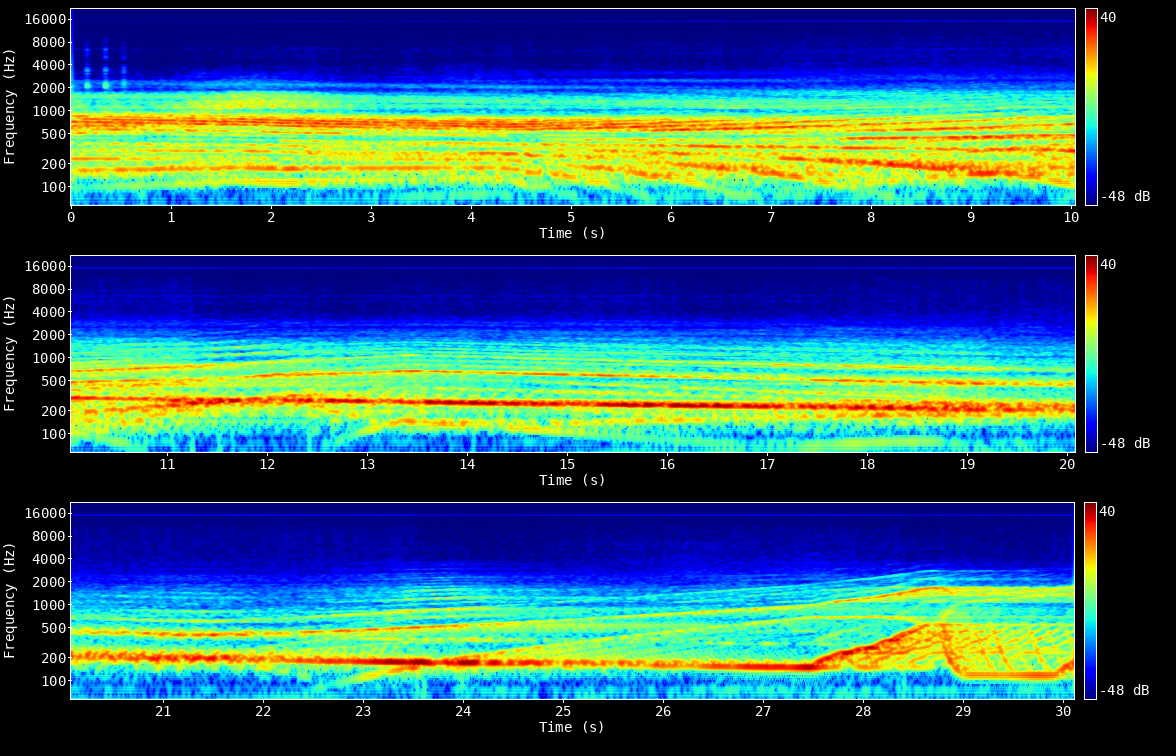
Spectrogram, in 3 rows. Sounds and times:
Synthesizer: 0:00.0 - 0:30.1.

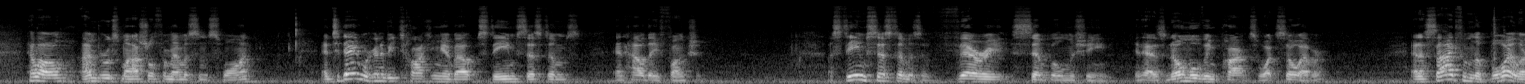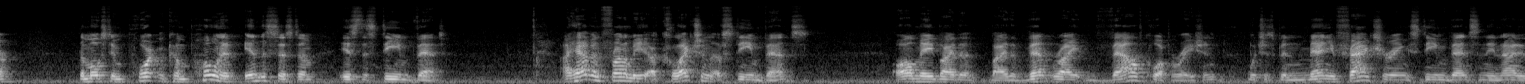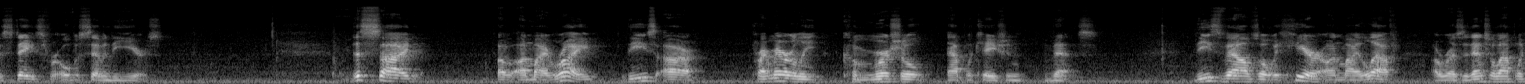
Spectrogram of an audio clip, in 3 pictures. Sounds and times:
Speech: 0:00.3 - 0:02.6, 0:03.2 - 0:07.1, 0:08.3 - 0:13.3, 0:14.1 - 0:19.8, 0:20.8 - 0:23.4, 0:24.2 - 0:32.2, 0:34.0 - 0:34.8, 0:35.4 - 0:41.6, 0:42.4 - 0:45.7.

